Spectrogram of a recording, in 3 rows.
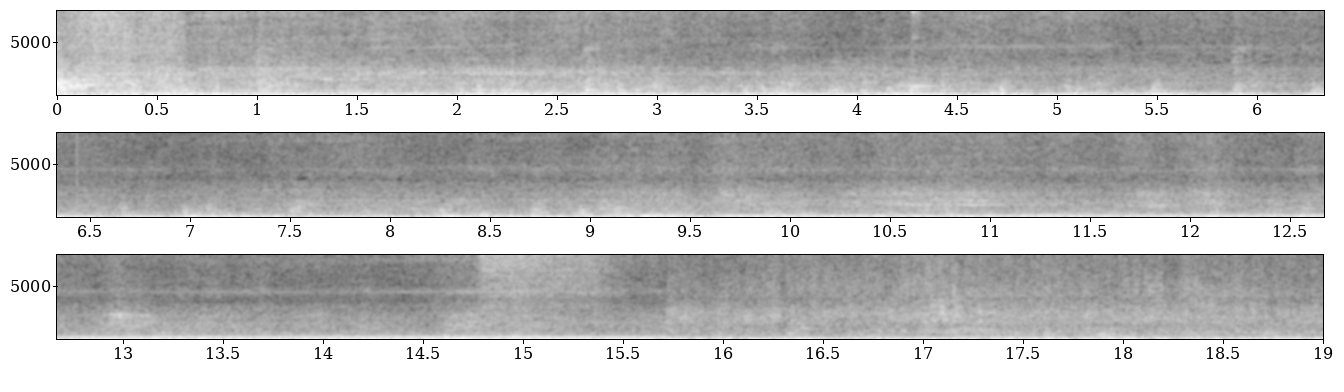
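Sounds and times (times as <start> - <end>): loud hiss: 0.0 - 2.5, 9.6 - 15.8
train rumble on rails: 0.0 - 19.0.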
